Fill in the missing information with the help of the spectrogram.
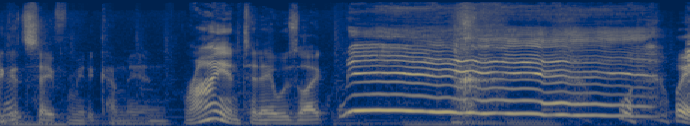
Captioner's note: whining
